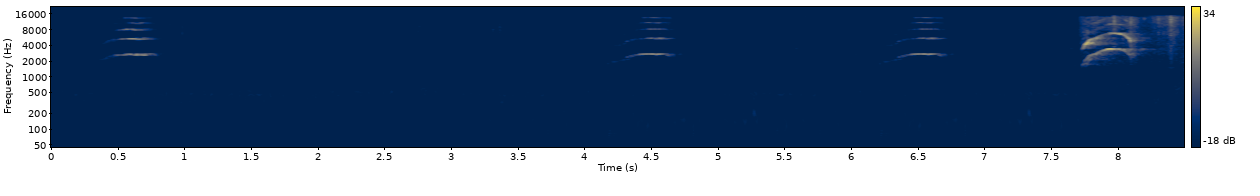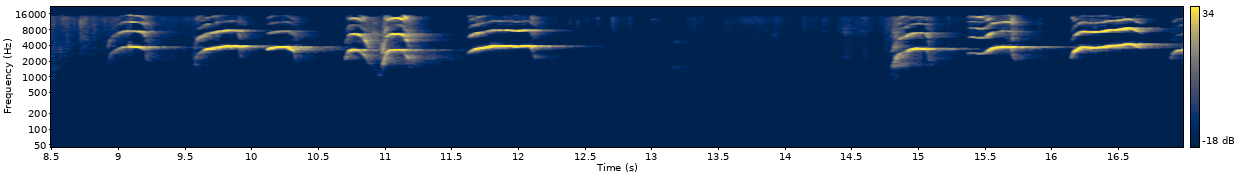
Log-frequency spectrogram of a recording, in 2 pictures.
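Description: A red panda gives high, thin squeaks that rise sharply, then louder clustered calls.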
